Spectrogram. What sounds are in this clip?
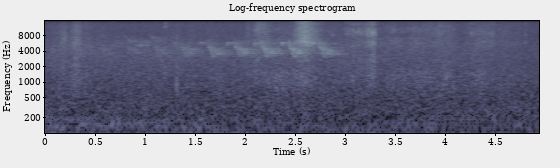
Ovenbird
